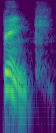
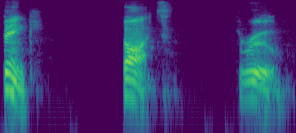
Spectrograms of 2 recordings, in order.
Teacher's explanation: hand the word think when you do that think the th your voice your your throat does not move that's why we call it voiceless there's no air going through think like that okay so some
